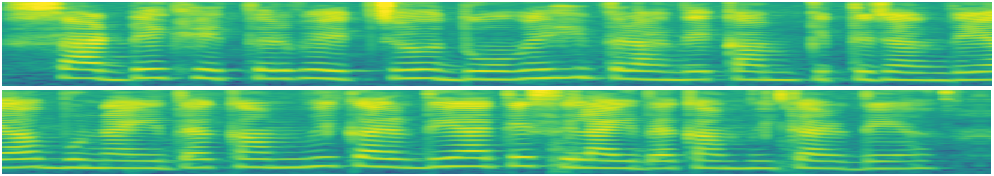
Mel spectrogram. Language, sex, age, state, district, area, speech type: Punjabi, female, 18-30, Punjab, Tarn Taran, rural, spontaneous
